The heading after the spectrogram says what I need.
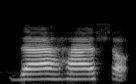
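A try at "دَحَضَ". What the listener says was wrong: Zahado. Jangan lupa ini bukan so, ini do, ada titiknya. Zahado.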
